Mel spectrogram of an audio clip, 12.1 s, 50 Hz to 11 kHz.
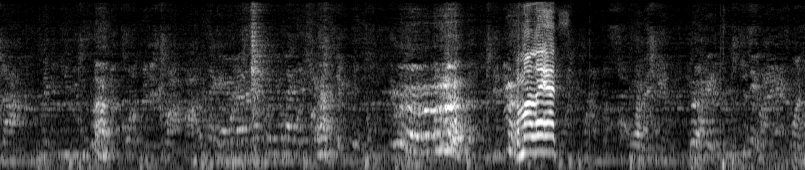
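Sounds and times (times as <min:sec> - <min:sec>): background music: 0:00.0 - 0:12.0
indistinct voices: 0:00.9 - 0:12.0.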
